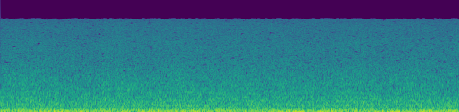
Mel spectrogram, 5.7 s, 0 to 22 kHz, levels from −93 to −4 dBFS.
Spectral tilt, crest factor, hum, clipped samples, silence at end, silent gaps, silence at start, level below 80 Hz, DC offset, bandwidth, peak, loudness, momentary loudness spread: -5 dB/octave; 14 dB; none; under 0.1%; 0 s; none; 0 s; -22 dBFS; under 0.1%; 11.5 kHz; -6 dBFS; -25 LUFS; 1 LU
